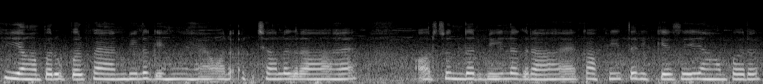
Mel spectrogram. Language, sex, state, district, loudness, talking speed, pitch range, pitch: Hindi, female, Punjab, Pathankot, -15 LUFS, 190 wpm, 240-255 Hz, 245 Hz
